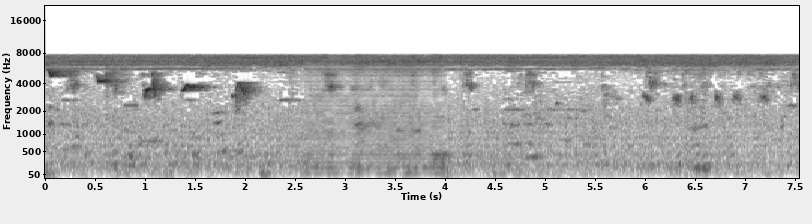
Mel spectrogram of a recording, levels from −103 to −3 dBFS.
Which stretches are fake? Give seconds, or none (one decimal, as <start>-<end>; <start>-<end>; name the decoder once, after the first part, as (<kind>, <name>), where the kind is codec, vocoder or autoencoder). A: 2.6-4.0 (vocoder, HiFi-GAN)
